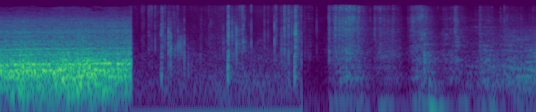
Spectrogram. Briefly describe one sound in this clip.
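A knife cuts into a soft burger.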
